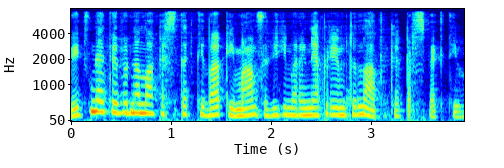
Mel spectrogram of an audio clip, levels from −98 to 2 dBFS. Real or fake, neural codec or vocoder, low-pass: fake; codec, 44.1 kHz, 1.7 kbps, Pupu-Codec; 7.2 kHz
